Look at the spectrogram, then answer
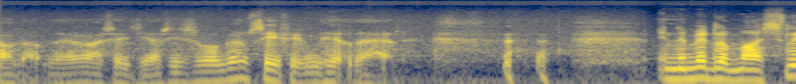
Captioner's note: laughs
